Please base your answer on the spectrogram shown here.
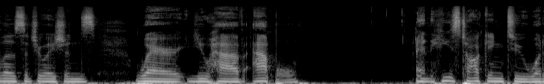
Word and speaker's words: Apol: Apple, and Apple is spelled APOL.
